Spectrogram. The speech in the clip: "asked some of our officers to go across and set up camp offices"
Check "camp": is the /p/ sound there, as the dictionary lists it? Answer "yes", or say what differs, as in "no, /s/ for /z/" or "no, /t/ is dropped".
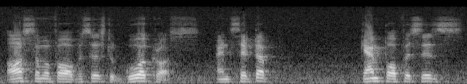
yes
